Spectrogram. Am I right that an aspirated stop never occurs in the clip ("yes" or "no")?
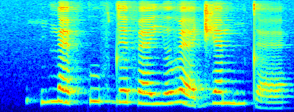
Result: yes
